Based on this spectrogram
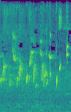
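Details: Caged goldfinches during mating, recorded in Tunisia, give rapid, tinkling twitters and short high chirps in quick succession over a faint low room hum.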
